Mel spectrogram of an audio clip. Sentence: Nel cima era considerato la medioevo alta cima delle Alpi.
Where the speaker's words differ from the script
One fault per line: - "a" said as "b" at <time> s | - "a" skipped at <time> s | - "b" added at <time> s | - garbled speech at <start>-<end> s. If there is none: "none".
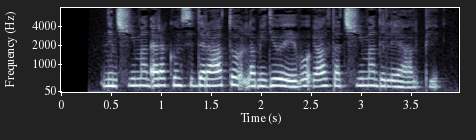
none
